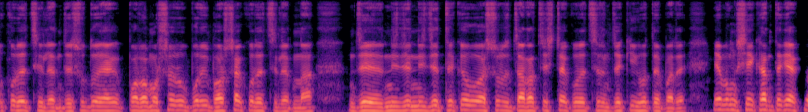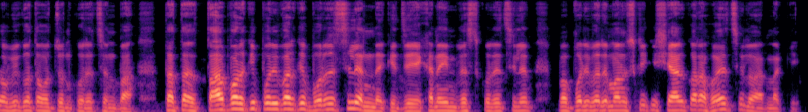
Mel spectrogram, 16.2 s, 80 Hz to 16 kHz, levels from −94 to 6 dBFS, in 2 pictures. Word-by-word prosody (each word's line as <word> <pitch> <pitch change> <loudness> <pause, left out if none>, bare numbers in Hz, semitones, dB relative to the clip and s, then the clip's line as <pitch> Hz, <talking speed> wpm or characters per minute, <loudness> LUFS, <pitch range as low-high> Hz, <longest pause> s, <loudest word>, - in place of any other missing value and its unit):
করেছিলেন 135 -4 -2
যে - - -1
শুধু 140 +1 -6
অ্যা 135 - +2 0.2
পরামর্শের 140 +2 -1
উপরই 150 +4 -4
ভরসা 135 +4 +1
করেছিলেন 125 -5 -4
না 115 - -1 0.5
যে, 140 - +3 0.2
নিজে, 140 +1 -1
নিজে 145 +2 -2
থেকেও 155 +2 -2
আসলে 140 +2 -5
জানার 140 0 +3
চেষ্টা 135 +2 -3
করেছিলেন 135 0 -3
যে, - - +2
কি 145 - -7
হতে 135 -1 -3
পারে 110 0 -2 0.4
এবং 165 -1 -1
সেখান 165 -1 +1
থেকে 165 -1 0
একটা 150 - -7
অভিজ্ঞতা 140 +1 -2
অর্জন 125 0 -4
করেছেন 115 +1 -4
বা - - +1 0.4
তা - - +4
তা 155 - +6 0.2
তারপর 170 +5 +9
কি 200 - +2
পরিবারকে 190 -1 +6
বলেছিলেন 175 +3 +3
নাকি 115 +1 -2
যে, 125 - 0
এখানে 135 +5 0
ইনভেস্ট 130 0 -3
করেছিলেন? 130 +2 -3 0.3
বা 135 - +1
পরিবারের 150 0 +1
মানুষকে 145 +3 -1
কি 155 - -7
শেয়ার 145 0 +6
করা 160 -2 +2
হয়েছিল 170 -1 0
আর 105 - -7
নাকি? 100 - -14
140 Hz, 180 wpm, -22 LUFS, 130-155 Hz, 0.5 s, তারপর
